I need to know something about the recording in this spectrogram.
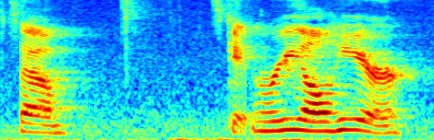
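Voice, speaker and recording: A woman's voice: mid-range voice, unhurried, fairly bright tone. A woman co-hosting in a casual, conversational chat. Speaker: co-host.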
